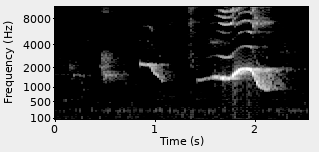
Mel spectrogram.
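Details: Morning song of a pet black-naped oriole kept in a cage: a brief buzzy note, a falling whistle, then a rich, mellow, fluty phrase swelling upward and dropping away.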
